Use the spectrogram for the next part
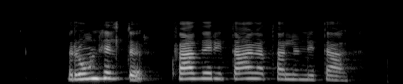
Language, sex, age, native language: Icelandic, female, 50-59, Icelandic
